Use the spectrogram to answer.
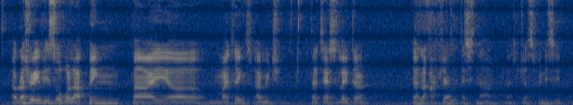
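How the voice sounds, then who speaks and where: A man with a Vietnamese accent talks at a fairly quick pace. There is noticeable background noise and audible room echo. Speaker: DevOps engineer. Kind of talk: tutorial. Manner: fast; halting.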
